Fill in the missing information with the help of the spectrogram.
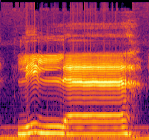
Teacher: یہاں پہ لفظ اللہ کے ساتھ ہمارے پاس نیچے زیر ملی ہے تو ہم لفظ اللہ کو باریک پڑھیں گے اور وقف کی وجہ سے ہا کو ساکن کر دیں گے. ہم پڑھیں گے للہ.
